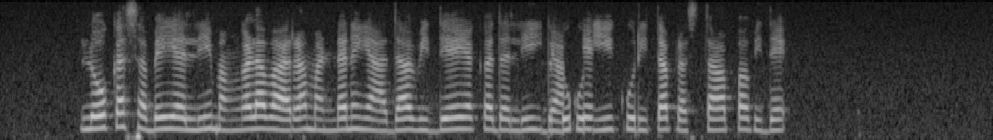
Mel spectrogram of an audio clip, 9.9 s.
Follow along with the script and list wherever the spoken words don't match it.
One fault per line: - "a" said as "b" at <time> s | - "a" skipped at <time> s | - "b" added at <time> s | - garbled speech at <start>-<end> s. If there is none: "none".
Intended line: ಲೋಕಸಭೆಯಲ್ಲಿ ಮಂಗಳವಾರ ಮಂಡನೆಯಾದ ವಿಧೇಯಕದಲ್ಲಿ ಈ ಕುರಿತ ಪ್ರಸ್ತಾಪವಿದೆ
- garbled speech at 5.4-5.9 s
